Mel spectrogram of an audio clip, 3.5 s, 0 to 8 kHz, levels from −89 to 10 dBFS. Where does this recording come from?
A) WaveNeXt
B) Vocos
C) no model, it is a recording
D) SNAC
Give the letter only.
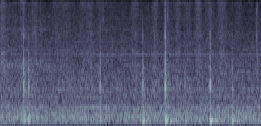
C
